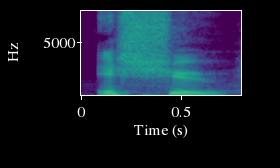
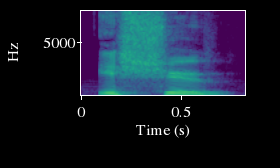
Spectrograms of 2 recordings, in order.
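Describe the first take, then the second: The two takes are said the same way.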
